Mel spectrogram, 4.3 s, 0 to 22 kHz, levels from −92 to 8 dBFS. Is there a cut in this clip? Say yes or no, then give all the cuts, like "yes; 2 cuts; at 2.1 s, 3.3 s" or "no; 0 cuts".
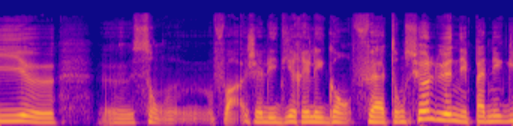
no; 0 cuts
